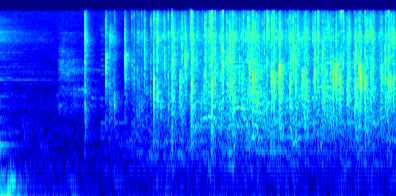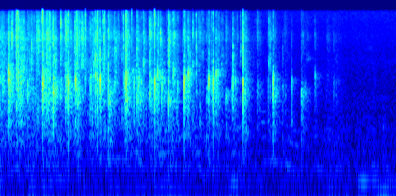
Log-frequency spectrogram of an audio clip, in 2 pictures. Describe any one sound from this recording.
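An audience claps and cheers loudly, then dies down.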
